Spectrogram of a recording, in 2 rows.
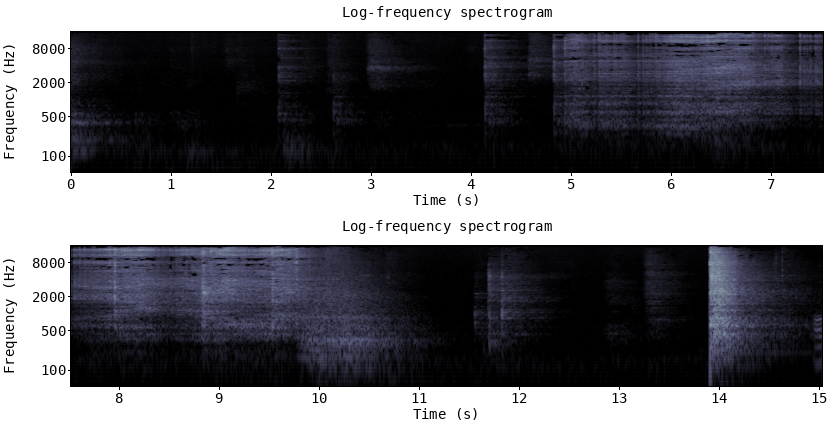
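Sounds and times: tile cutter wheel scraping tile: 0:04.8 - 0:10.8.

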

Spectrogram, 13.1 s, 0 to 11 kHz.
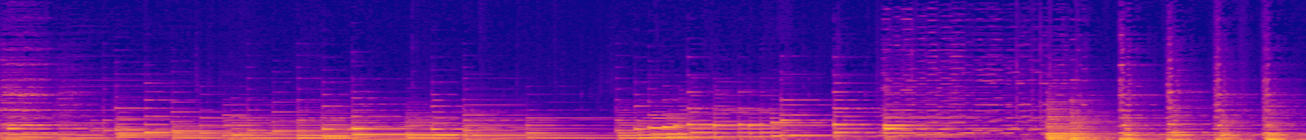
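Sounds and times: piano background music: 0:00.0 - 0:13.0.

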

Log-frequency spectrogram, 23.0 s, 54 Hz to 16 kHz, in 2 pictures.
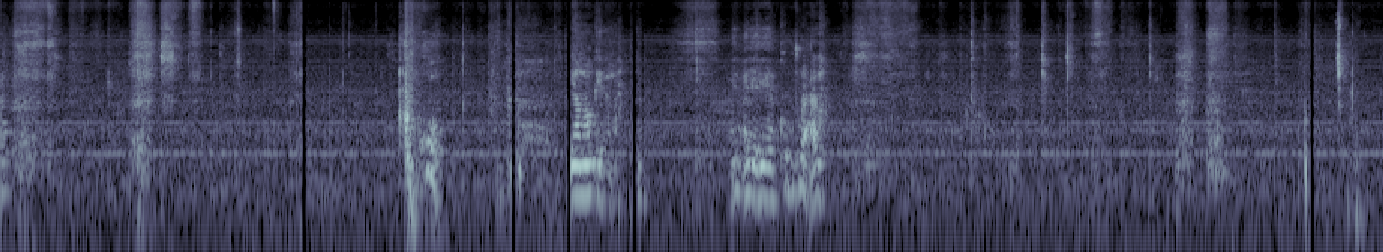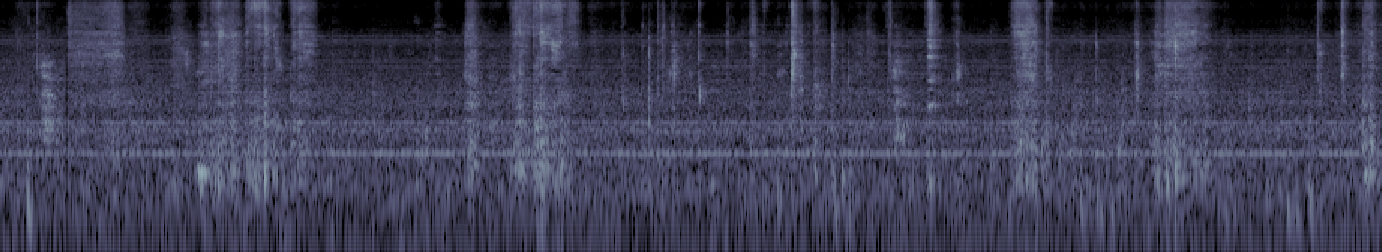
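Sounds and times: wet smacking and chewing: 0:07.9 - 0:10.3, 0:15.7 - 0:21.6.

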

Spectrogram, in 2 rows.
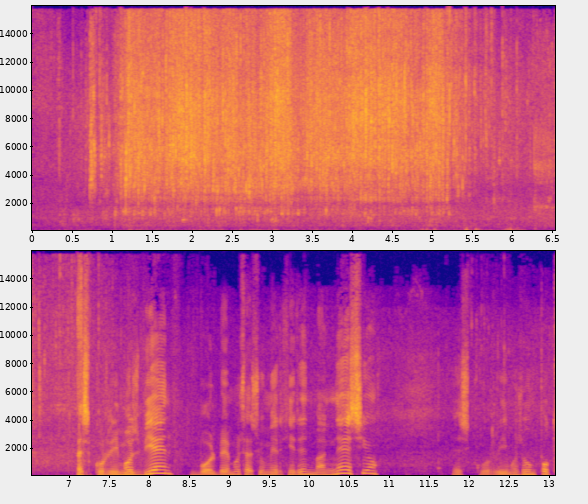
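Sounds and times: water trickling in sink: 0:00.3 - 0:06.7.

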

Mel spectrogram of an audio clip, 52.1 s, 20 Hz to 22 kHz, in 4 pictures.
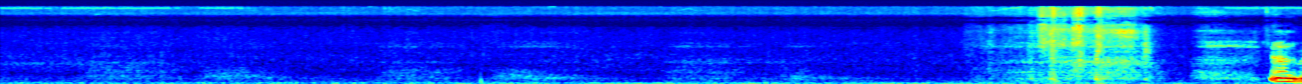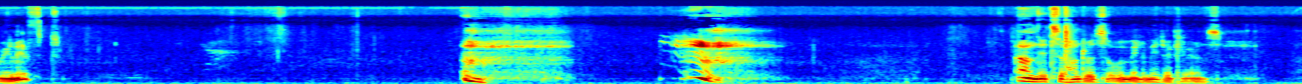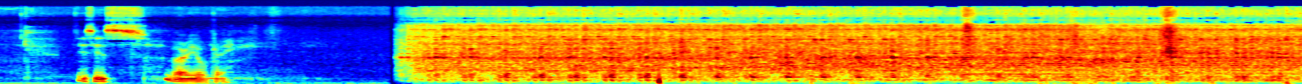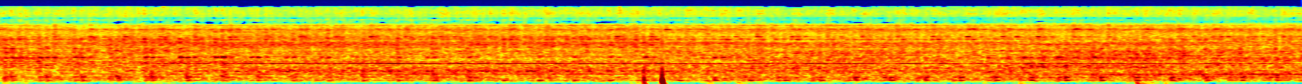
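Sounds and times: man straining sighs: 0:17.6 - 0:18.8, 0:19.8 - 0:21.0
machinery running with hiss: 0:30.0 - 0:52.0.

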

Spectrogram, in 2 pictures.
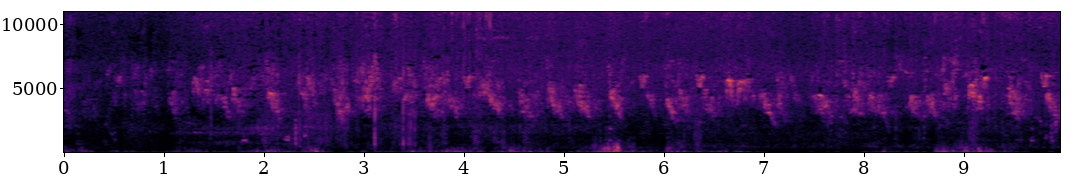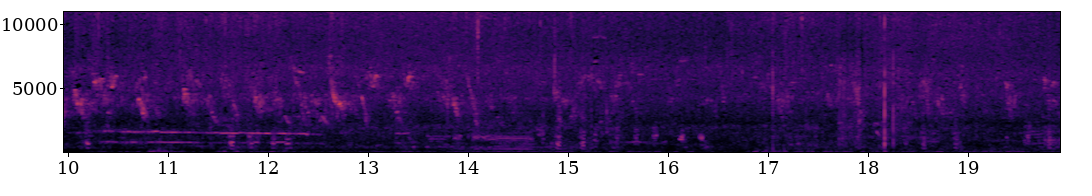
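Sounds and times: chickens clucking: 0:00.0 - 0:19.9.

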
